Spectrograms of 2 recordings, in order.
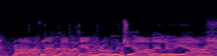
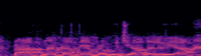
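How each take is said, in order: Both takes have the same delivery.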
